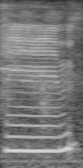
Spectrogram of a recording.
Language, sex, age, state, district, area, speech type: Odia, female, 18-30, Odisha, Subarnapur, urban, spontaneous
